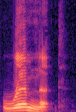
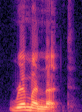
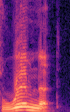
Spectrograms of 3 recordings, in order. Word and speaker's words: remnant: dolls well all my life I've heard that pronounced Remnant and when I would read the word it was spelled Remnant recently I was listening to a weather forecast and the man used the word Remnant I immediately cringed and said boy it's Remnant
